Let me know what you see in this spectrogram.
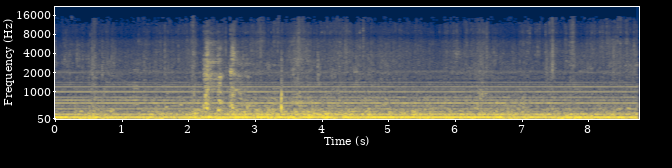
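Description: Steady low hum and rumble of a moving train, heard from inside the passenger carriage, with a few brief clicks and rattles about two to three seconds in.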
